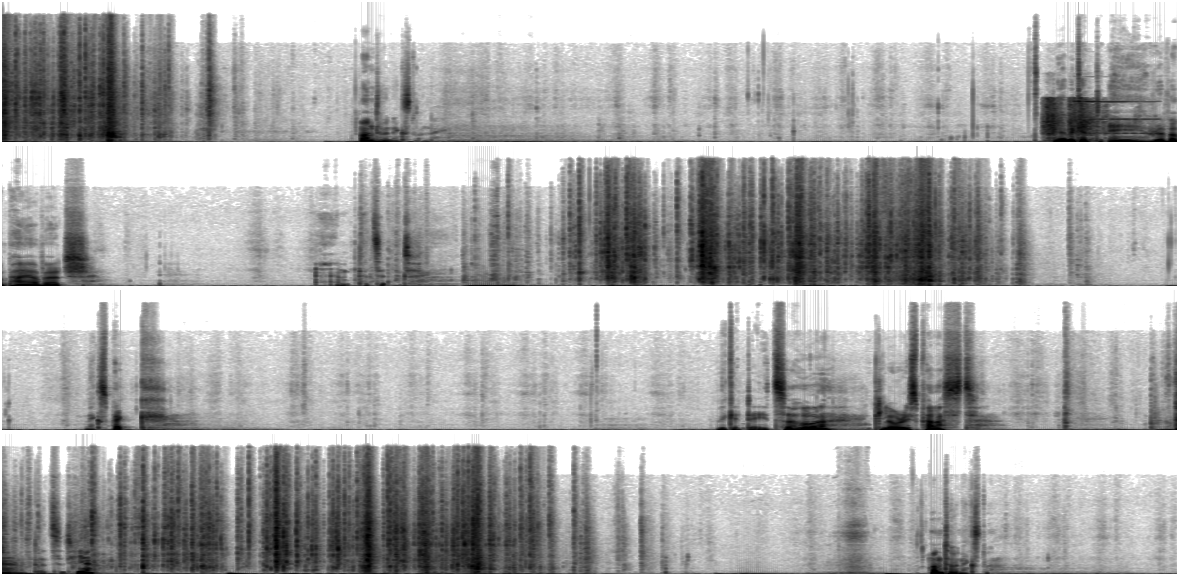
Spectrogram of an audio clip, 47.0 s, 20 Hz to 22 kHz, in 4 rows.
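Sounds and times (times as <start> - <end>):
foil wrapper crinkling and tearing: 0.0 - 2.4, 16.6 - 22.1, 35.6 - 41.8
trading cards rustling: 0.0 - 2.4, 10.4 - 11.2, 17.2 - 22.0, 35.4 - 41.8.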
